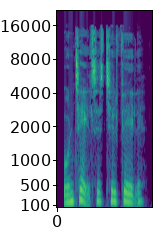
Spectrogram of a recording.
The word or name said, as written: undtagelsestilfælde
